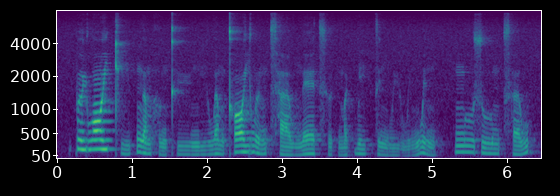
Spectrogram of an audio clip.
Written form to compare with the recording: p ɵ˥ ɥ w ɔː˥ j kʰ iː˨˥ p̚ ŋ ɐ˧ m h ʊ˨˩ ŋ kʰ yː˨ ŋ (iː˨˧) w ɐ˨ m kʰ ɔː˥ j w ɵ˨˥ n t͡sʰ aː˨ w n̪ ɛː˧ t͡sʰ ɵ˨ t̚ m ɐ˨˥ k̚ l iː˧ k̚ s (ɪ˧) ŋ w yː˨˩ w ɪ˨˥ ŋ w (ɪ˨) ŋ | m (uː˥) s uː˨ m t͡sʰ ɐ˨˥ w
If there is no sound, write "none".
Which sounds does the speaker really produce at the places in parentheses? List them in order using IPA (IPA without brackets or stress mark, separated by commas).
iː˨˧, ɪ˨, ɪ˨, uː˧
